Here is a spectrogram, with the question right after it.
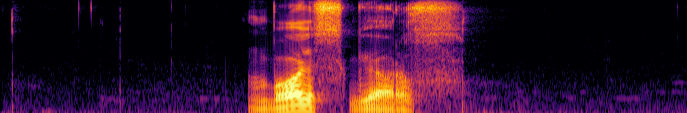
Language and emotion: Russian, neutral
